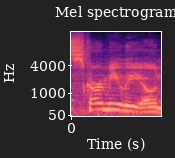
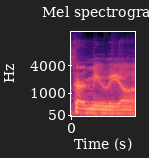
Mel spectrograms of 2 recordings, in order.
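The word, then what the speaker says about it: Scarmiglione: Fantasy 4 boss also he said scar Leon and I didn't I thought it was just scaron I didn't realize there was an extra syllable anyway he probably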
